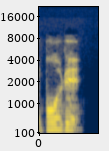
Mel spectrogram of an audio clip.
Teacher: And dark L sounds like a back vowel, u or o in Japanese. Therefore, we insert the, vowel u when we say boru. And boru has no, pitch variation.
